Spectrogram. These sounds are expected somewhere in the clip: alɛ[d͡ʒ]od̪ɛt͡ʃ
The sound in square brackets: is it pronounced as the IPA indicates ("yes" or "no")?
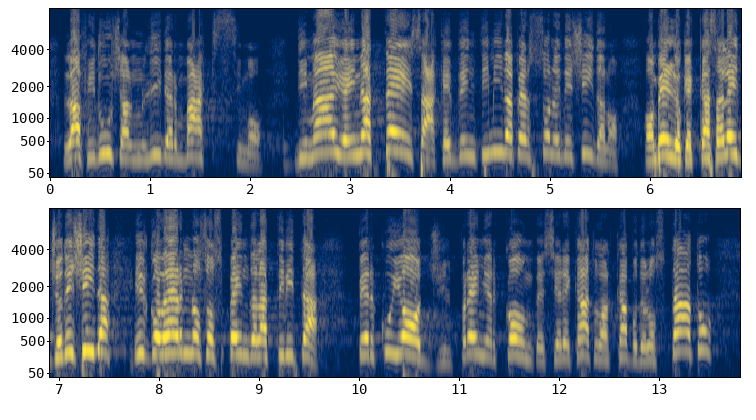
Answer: no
